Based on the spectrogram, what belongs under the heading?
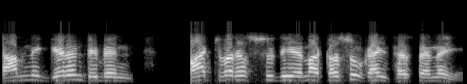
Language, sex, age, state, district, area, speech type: Gujarati, male, 60+, Gujarat, Kheda, rural, conversation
